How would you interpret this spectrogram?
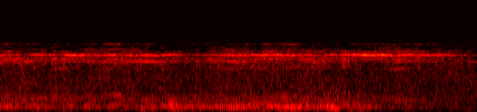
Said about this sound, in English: But even as the alarm bell echoes through the submarine,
